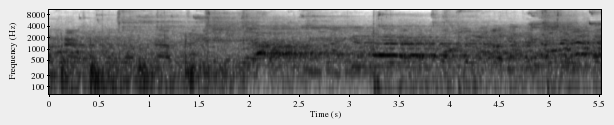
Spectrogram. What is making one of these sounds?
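Young men shout across a large echoing gym.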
